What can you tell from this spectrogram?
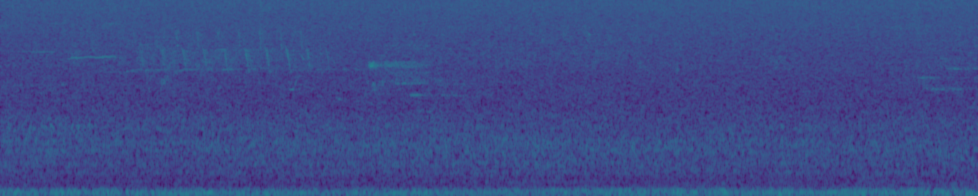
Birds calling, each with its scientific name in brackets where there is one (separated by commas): Wood Thrush (Hylocichla mustelina), Swamp Sparrow (Melospiza georgiana), Red-winged Blackbird (Agelaius phoeniceus), White-throated Sparrow (Zonotrichia albicollis)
